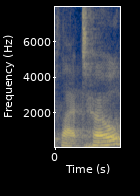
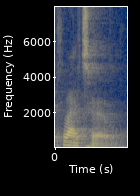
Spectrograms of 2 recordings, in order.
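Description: First: The stress falls on the second syllable. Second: The stress falls on the first syllable. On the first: This is the American pronunciation. "they don't say plateau" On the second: This is the British pronunciation. "they say plateau"

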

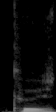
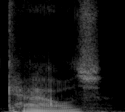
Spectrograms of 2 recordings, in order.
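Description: First: The vowel rhymes with 'coos'. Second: The vowel rhymes with 'cows'. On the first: The speaker calls it wrong. "most people call it coos deer" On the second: The speaker calls it right. "I'm going to say it correctly"

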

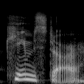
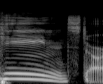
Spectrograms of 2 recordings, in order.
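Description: First: The first part ends with an m sound. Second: The first part ends with an n sound. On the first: The speaker calls it right. "That's correct" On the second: The speaker calls it wrong. "We are not accepting Keen Star"

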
